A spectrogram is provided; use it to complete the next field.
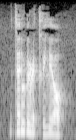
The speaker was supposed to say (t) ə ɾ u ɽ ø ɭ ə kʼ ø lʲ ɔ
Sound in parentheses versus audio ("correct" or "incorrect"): correct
